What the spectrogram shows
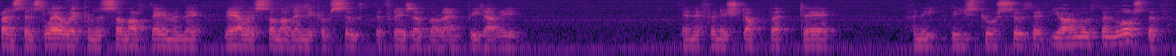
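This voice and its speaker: Moderate pace and fairly even intonation in a northeast Scottish accent, with long, frequent pauses and noticeable background noise. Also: man, medium pitch for a man. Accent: north-east Scottish. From Buckie, north-east Scotland. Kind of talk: interview answer.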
